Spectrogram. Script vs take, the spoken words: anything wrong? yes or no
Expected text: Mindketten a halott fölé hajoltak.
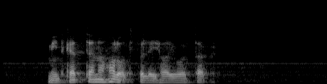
no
